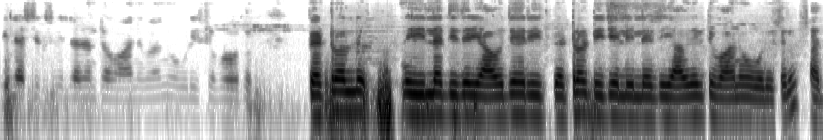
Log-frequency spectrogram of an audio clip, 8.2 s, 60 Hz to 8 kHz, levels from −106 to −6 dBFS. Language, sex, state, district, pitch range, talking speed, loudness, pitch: Kannada, male, Karnataka, Bijapur, 135-155 Hz, 85 wpm, -16 LUFS, 145 Hz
